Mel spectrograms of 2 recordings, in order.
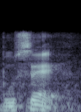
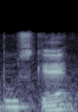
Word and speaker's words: busque: So we'd use e, but that would be pronounced busé. So we have to make the change, right? And how do we make it sound like busque? Well, we add the QU.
